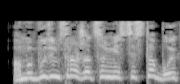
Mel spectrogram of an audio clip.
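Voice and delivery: high-pitched cry of loyalty; eager shout. A narrator's reading. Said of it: "крикнул Сморкало". (задорный выкрик)

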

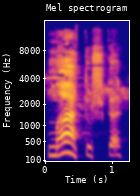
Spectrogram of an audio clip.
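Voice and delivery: very high, loud, slow tender plea; touched tenderness. A narrator's reading. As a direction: melt with emotion. Priest fawns.

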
